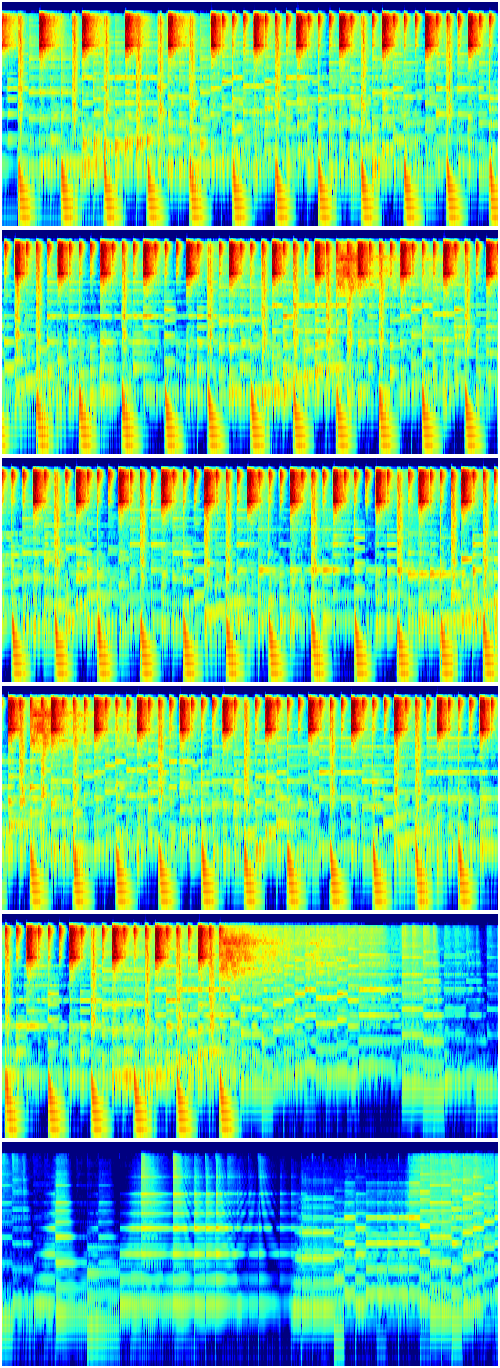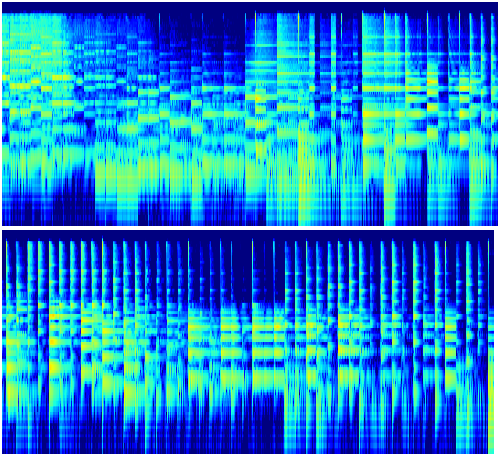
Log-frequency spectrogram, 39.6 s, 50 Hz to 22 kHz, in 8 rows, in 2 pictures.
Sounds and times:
Music: 0:00.0 - 0:39.6.

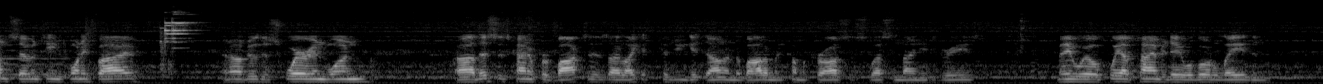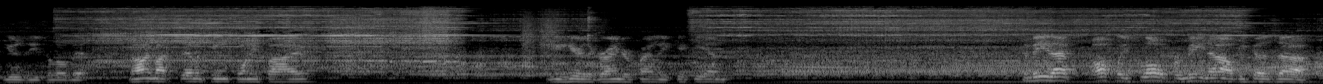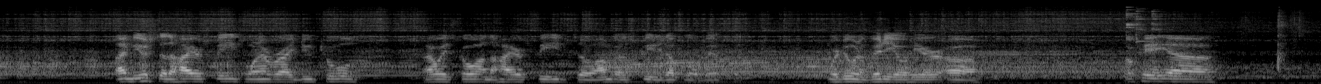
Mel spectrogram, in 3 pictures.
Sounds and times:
Speech: 0:00.0 - 0:01.4, 0:02.2 - 0:03.7, 0:04.6 - 0:09.8, 0:10.6 - 0:12.7, 0:13.3 - 0:16.4, 0:18.7 - 0:20.5, 0:23.4 - 0:26.4, 0:27.6 - 0:30.1, 0:30.7 - 0:33.8, 0:34.7 - 0:36.3, 0:37.7 - 0:38.6.

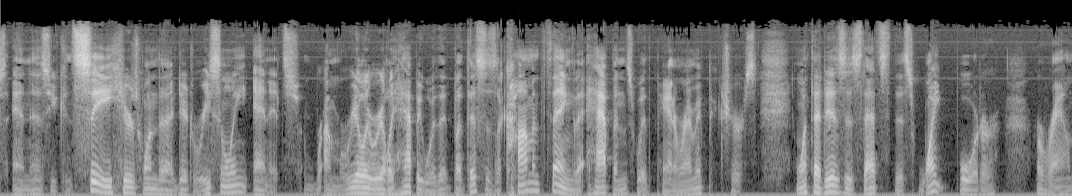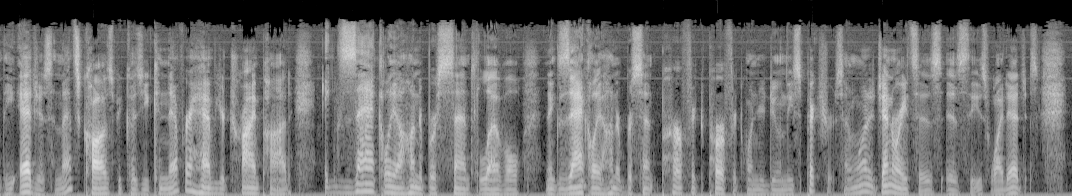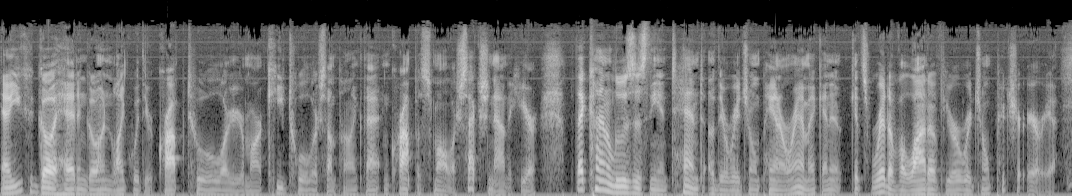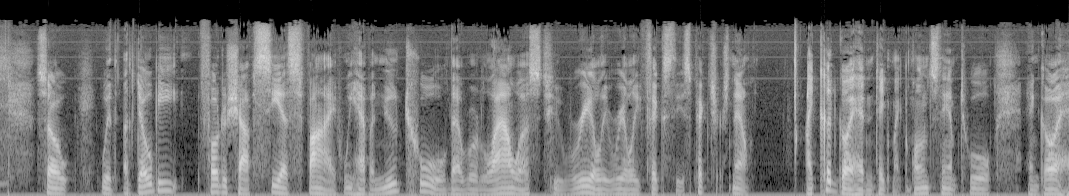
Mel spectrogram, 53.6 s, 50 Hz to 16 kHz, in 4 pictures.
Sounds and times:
Speech: 0:00.0 - 0:49.6, 0:50.2 - 0:53.5.

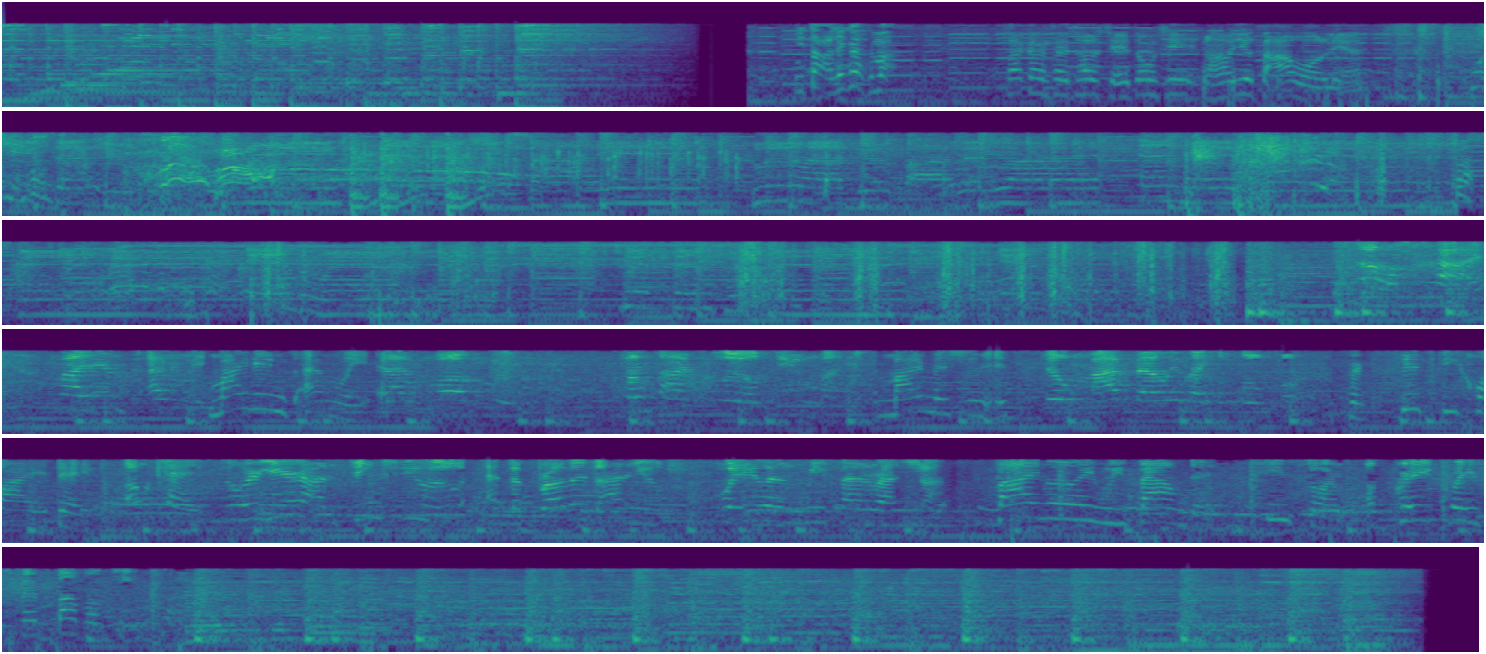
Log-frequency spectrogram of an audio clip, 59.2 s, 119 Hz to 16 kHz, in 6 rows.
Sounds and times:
Music: 0:00.0 - 0:58.9.

